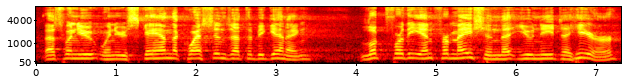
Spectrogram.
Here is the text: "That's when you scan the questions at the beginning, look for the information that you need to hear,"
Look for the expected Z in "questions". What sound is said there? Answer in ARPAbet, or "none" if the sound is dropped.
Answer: Z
